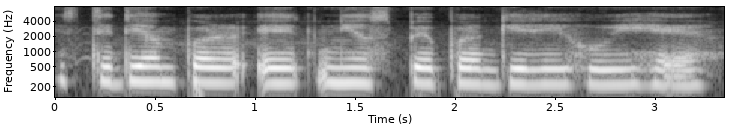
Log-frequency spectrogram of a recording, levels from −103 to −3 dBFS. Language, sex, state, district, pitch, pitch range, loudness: Hindi, female, Arunachal Pradesh, Lower Dibang Valley, 235 Hz, 225-245 Hz, -16 LUFS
